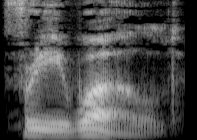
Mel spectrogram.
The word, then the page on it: free world: British English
